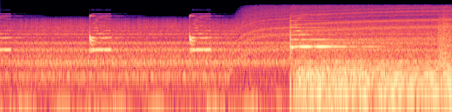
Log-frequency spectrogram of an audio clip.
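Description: Countdown beeps sound three times, the last one higher and longer.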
